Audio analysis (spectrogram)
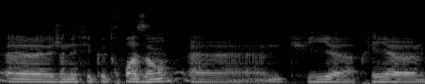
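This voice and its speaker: The speaker is a man with a medium pitch. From France, Lozère (Mende). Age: 20s. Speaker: amateur runner and notary. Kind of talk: interview. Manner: many hesitations (euh).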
